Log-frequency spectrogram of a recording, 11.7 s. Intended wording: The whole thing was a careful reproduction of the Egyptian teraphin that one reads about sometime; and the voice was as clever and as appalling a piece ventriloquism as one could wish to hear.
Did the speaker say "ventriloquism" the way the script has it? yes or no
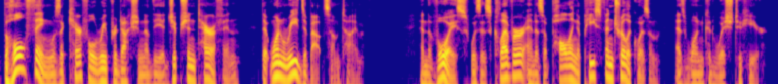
yes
